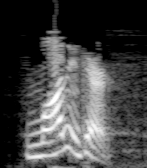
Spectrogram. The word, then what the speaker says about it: monitor: 第一个字母 O 读作 O，而字母 I 的读音是短的 I， Monitor， Monitor。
